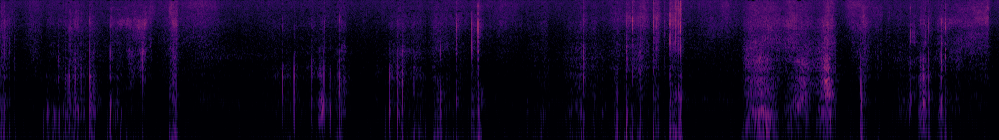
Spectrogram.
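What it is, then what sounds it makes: Fabric throw pillow. A small stuffed throw pillow with a printed cotton-like cover and stitched edge is held close and scratched with long painted nails, and its edge seam is rubbed between the fingers. The result is soft, dry scratching and rustling with short crunchy taps and a few sharper peaks over a low, quiet background.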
